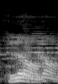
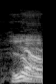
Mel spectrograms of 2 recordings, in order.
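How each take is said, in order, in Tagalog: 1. Natural at hindi binago ang tunog ng boses. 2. Mataas at cute ang tunog ng boses.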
